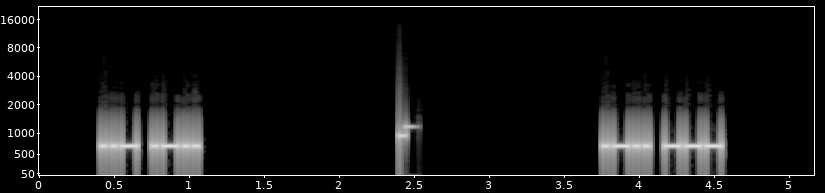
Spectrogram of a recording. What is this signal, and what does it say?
Morse code, heard as a keyed tone, about 36 wpm, 700 Hz. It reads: UL LO
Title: Top Two Letter Combinations in Words 35wpm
